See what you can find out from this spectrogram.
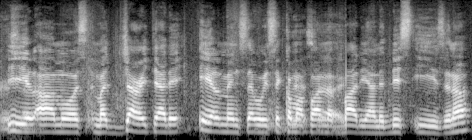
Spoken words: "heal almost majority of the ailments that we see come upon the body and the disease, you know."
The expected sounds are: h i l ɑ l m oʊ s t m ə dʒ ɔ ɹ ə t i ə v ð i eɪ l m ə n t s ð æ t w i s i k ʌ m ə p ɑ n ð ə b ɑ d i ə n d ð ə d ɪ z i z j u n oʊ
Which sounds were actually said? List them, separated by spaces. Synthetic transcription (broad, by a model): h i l ɑ l m oʊ s t m ə dʒ ɔ ɹ ə t i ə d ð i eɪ l m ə n t s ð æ t w i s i k ʌ m ə p ɑ n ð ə b ɑ d i ə n d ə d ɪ s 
